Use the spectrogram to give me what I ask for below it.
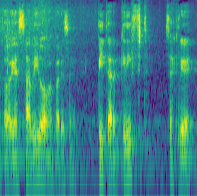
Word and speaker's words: Kreeft: filósofo pensador que todavía está vivo, me parece, Peter Kreeft, se escribe K R E E F T, Peter Kreeft.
